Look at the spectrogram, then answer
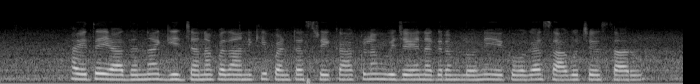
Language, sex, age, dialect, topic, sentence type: Telugu, female, 25-30, Telangana, agriculture, statement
